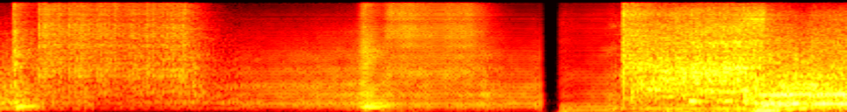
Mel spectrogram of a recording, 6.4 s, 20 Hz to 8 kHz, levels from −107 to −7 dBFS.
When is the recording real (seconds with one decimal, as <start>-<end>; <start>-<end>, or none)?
0.0-1.8; 4.6-6.4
